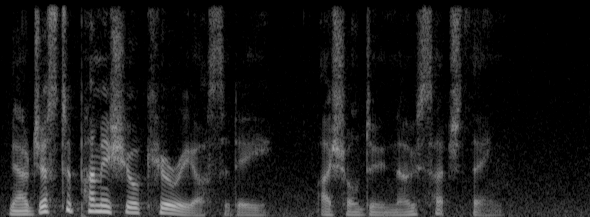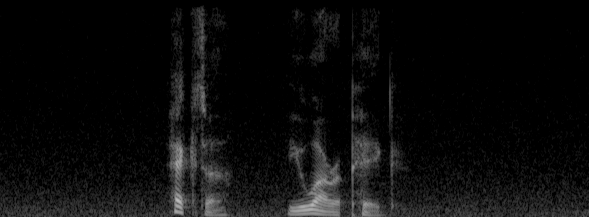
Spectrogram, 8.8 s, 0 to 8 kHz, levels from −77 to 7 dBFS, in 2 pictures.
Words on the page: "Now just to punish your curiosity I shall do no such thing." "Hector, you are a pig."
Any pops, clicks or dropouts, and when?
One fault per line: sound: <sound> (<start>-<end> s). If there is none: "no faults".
no faults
